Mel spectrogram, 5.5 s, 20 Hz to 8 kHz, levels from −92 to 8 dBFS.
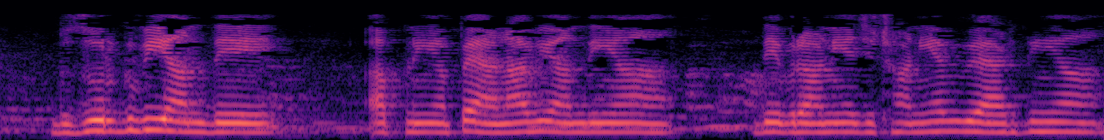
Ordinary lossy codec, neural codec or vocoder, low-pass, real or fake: MP3, 24 kbps; none; 7.2 kHz; real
